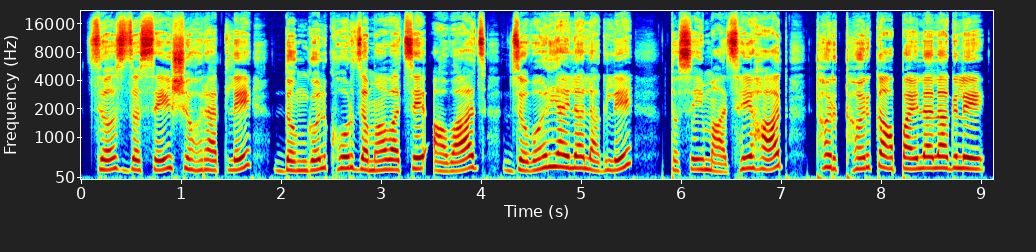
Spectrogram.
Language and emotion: Marathi, fearful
